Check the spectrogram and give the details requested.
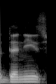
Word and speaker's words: Deniz: that um you know Denise am I pronouncing your name correctly by the way? Yeah, it is. But if you find it easy, it's Dennis is fine as well with Dennis.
